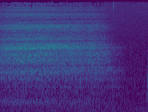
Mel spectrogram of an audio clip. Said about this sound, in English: And the mantra is gate, gate, par gate, parasamgate bodhisvaha. And then another inhale.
